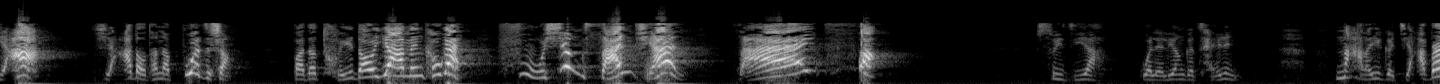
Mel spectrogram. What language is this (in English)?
Chinese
